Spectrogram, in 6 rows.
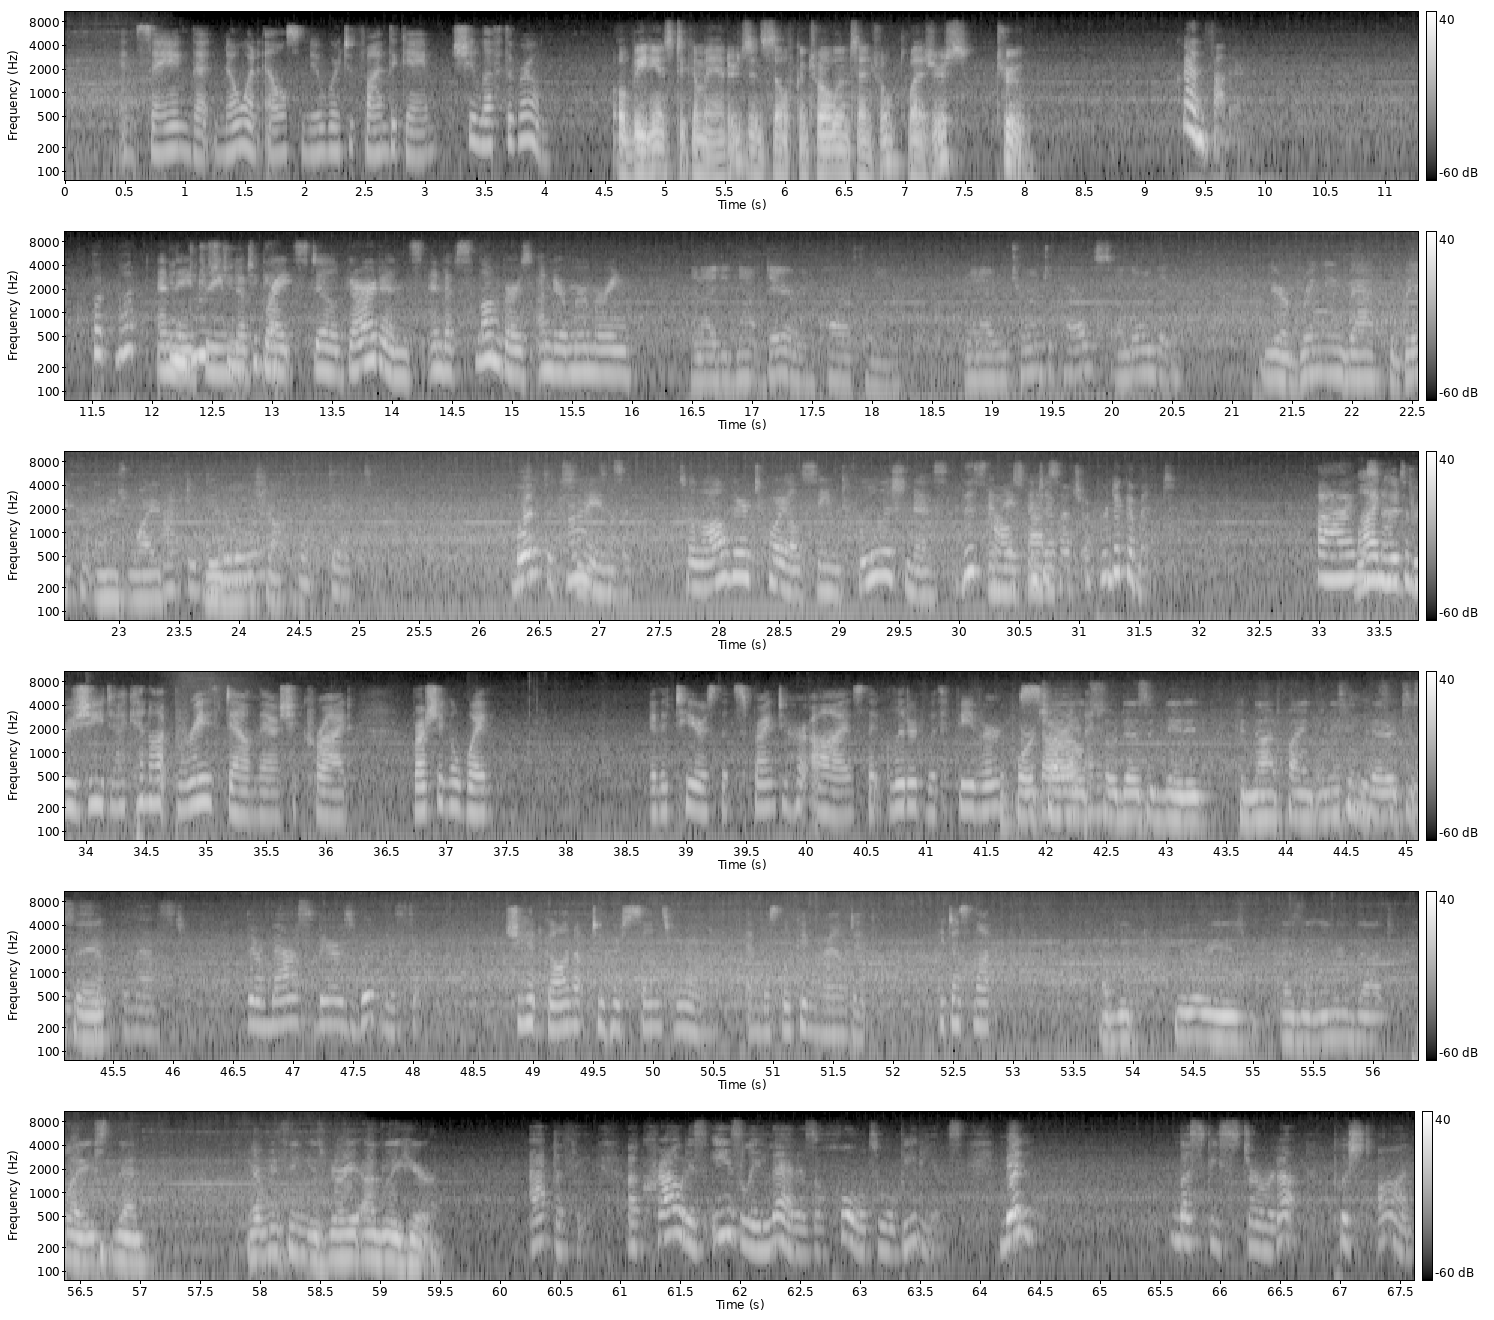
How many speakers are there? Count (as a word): seven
